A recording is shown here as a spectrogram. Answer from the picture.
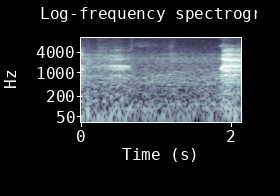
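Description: A pause in speech filled with a man's breathing: a soft breath about half a second in, then a quick, louder intake of breath near the end, over faint room tone.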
